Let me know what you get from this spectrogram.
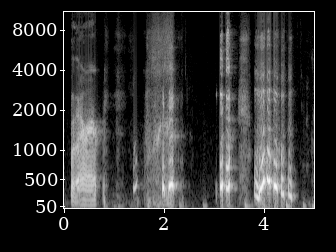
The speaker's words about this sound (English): Sorry, I keep burping. Is it a burp? Is it vomit? I don't know.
